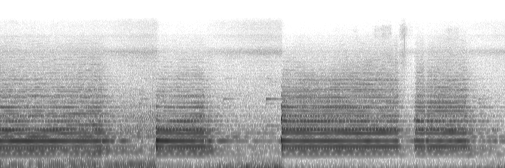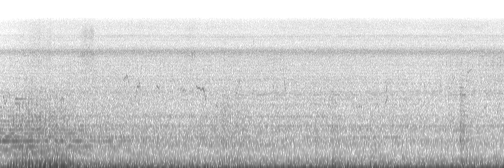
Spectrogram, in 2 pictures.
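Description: CSX diesel locomotive's air horn sounding at a grade crossing in four blasts, the last one short, stopping about nine and a half seconds in. Then the low rumble of the locomotive rolling past.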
